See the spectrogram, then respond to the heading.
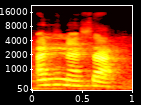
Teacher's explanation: karena ada huruf nun yang bertasydid cara membacanya masuk dengan mendengung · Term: ghunnah musyaddah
